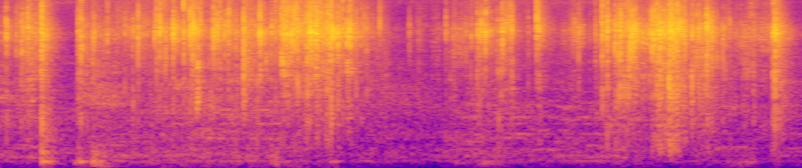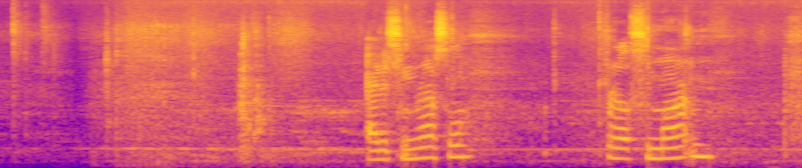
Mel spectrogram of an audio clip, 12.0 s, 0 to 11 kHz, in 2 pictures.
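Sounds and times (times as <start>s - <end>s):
foil wrapper crinkling: 0.0s - 6.5s.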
